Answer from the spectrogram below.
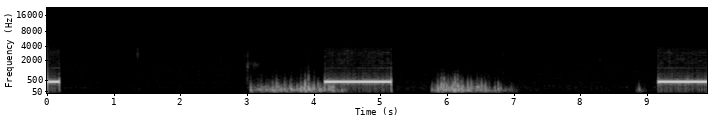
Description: Ringback tone (Europe, 425 Hz).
